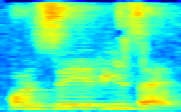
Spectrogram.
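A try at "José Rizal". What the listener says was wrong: Jose Rizal. Okey, sebutan dia bukan Jos Rizal ya, Jose Rizal sebab Spanish punya pronunciation, maka Jose.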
